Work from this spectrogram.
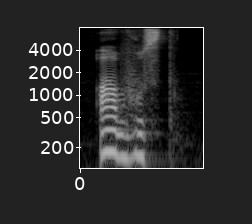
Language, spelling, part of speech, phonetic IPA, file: Ukrainian, август, noun, [ˈau̯ɦʊst], Uk-август.ogg
- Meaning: 1. August (title in the Roman Empire) 2. August (8th month of the year)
